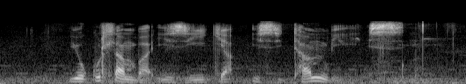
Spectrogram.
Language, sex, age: Xhosa, male, 32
